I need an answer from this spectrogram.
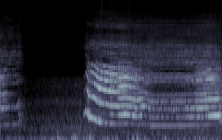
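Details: A miniature schnauzer named Homer, known for a wide repertoire of vocalisations, whines expressively: a brief low whimper, a pause, then a long, steady, nasal harmonic moan that slowly sinks in pitch, as if talking or complaining.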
